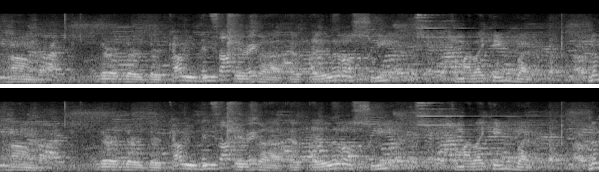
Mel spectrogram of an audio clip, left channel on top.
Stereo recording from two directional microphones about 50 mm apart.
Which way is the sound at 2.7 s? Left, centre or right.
Centre.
